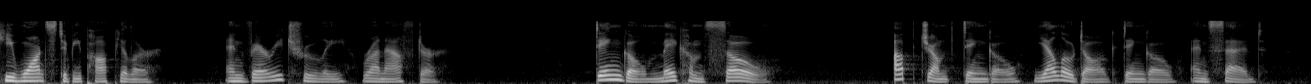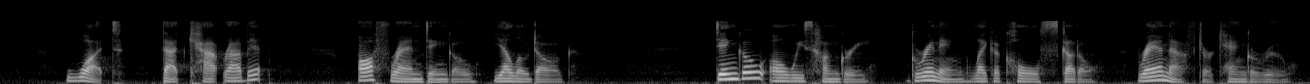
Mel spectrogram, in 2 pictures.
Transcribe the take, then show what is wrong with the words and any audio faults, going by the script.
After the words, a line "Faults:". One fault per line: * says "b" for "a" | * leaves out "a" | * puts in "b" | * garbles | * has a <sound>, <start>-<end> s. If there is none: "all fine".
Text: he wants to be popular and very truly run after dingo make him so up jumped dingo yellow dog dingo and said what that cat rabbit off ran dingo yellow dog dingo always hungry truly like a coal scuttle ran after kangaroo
he wants to be popular and very truly run after dingo make him so up jumped dingo yellow dog dingo and said what that cat rabbit off ran dingo yellow dog dingo always hungry grinning like a coal scuttle ran after kangaroo
Faults:
* says "grinning" for "truly"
